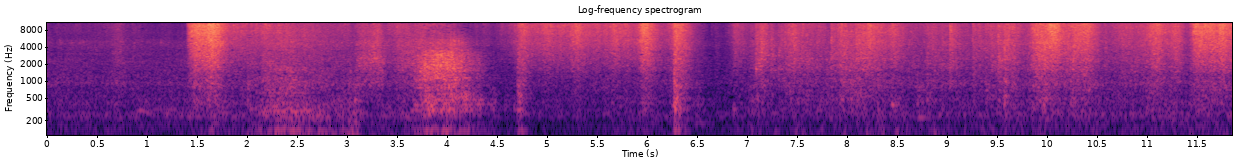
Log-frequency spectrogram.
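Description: Plastic bags of food packets being handled and rustled, with a few sharp knocks, the clearest about six seconds in.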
